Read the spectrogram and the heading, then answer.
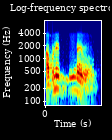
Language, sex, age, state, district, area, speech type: Assamese, male, 30-45, Assam, Nagaon, rural, conversation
